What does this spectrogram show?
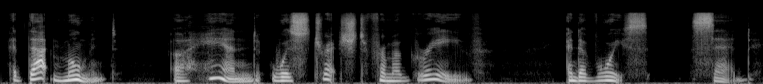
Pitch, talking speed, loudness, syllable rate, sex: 185 Hz, 110 wpm, -19 LUFS, 3.2 syllables/s, female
